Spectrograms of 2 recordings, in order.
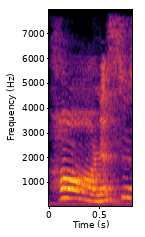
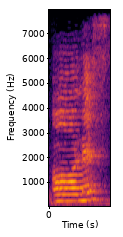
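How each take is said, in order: First: The word begins with an audible H sound. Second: The word begins without any H sound. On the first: The speaker calls it wrong. "Honest சொல்ல மாட்டோம்" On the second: The speaker calls it right. "Honest தான் சொல்றோம்"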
